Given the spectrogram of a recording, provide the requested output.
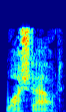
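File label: "washed-out", American English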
